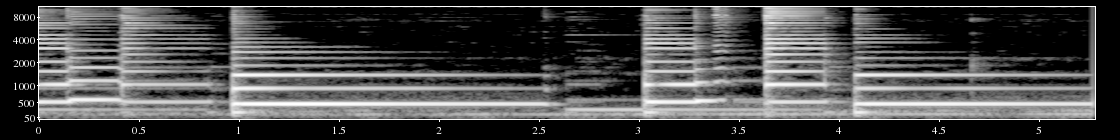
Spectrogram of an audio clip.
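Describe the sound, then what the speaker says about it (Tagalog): Plucked single notes on a guitar, second string at the eighth fret, ringing out alone in a slow sequence of four or five clear attacks that each sustain and decay, close and fairly quiet with no talking. "Then next ay isusunod kong kakalabitin yung 2nd string sa 8th fret."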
